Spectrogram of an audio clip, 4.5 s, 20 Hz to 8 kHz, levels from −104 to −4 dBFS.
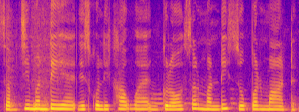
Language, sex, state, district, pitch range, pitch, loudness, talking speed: Hindi, female, Bihar, Patna, 250-275 Hz, 260 Hz, -16 LUFS, 105 wpm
